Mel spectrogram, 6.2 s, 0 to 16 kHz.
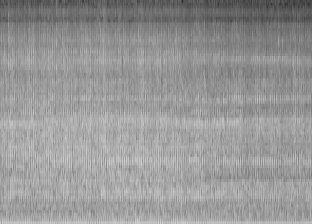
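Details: Peugeot/Citroën 1.6 HDi FAP diesel idling: a sharp, fairly even ticking knock at about 2.5 per second over a loud clatter; the owner questions whether this is abnormal, and the cause is unclear.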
